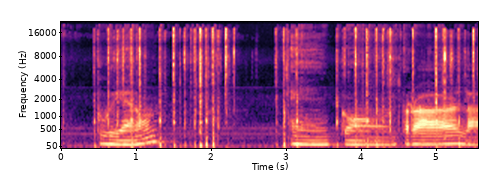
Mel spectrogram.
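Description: Rapid clicking of keys on a computer keyboard runs close and clear throughout, in irregular bursts, overlapped by a voice speaking at moderate volume.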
